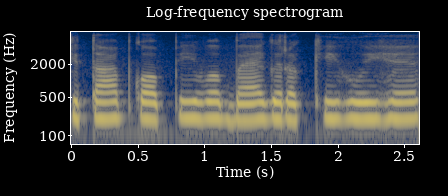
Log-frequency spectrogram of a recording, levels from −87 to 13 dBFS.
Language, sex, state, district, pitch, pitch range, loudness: Hindi, female, Bihar, Kishanganj, 205 Hz, 200-210 Hz, -14 LUFS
